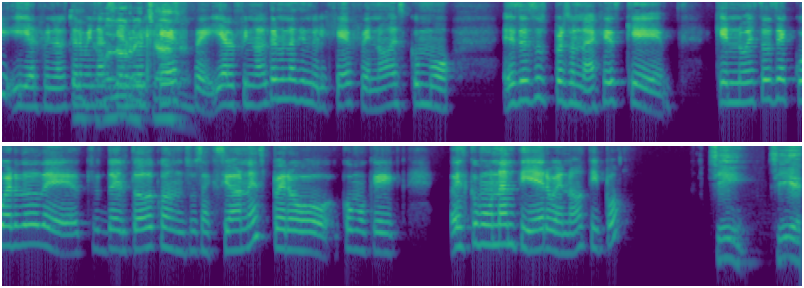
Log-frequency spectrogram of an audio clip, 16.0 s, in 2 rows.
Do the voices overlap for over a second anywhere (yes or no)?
yes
